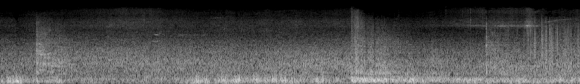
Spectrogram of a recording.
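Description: Aerial firework shells bursting: a sharp bang about half a second in and a louder one about three and a half seconds in, then a quick run of crackles near the end, over a steady low traffic rumble.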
